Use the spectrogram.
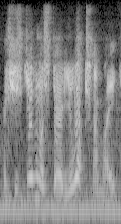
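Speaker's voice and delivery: ordinary delivery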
